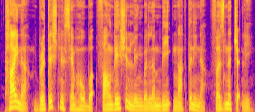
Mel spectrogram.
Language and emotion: Manipuri, neutral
